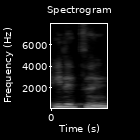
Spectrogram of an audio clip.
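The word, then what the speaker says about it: Eatonton: And it's funny because I used to always make fun of how it's spelled like Eaton, but you say Edenton, Georgia.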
